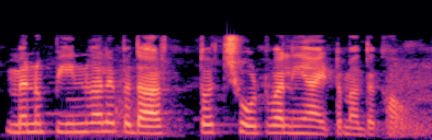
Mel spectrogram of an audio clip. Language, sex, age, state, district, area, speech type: Punjabi, female, 30-45, Punjab, Amritsar, urban, read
